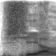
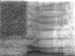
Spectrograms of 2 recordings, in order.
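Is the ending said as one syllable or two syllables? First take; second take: two syllables; one syllable. First: The ending is said as two syllables, shiyal. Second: The ending is said as one syllable, shal. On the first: The speaker calls it wrong. "না কিন্তু" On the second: The speaker calls it right. "উচ্চারণটা ভালো করে লক্ষ্য করো"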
